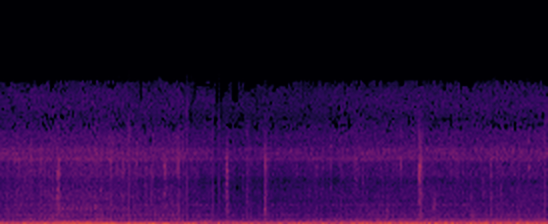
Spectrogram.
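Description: Tyres rumble on a rough road.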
